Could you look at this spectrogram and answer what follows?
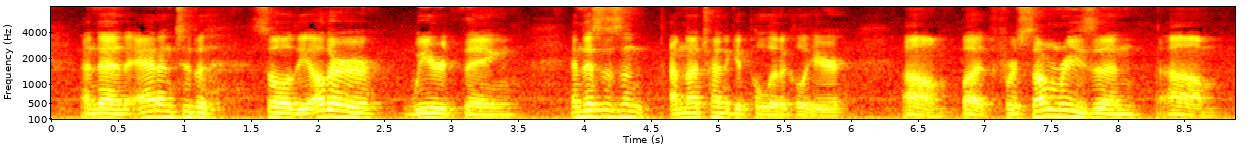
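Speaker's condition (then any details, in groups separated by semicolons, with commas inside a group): No condition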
